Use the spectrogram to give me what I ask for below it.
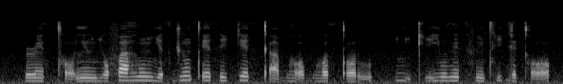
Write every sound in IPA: ɹẽ˨θtʰɔ̰˨lʲũ˨ʎɔ˨ fa˦ ɦũ˧ ʎɛ˨θd͡ʒũ˦ tʼe˦θi˧ke˦θ kʼa̰˧bʱɔ̰˧ bʱɔ˧θkʼɔ˨ɾṵ˦ | ʎḭ˧kʰḭ˧ ju˧ðĩ˧θ fĩ˨tʰḭ˦ɡɛ˨ kʰɔ̰˧

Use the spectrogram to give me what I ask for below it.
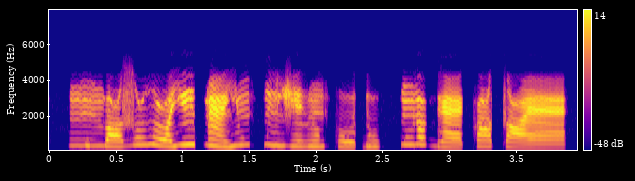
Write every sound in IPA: mõmɒ zˤuðˤo je ɓæ̃jũ k͡pĩʒeðõko ɗu k͡pũɾɒɡæ kɒtˤæ

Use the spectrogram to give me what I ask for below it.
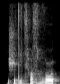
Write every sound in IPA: ʃɪtit͡sʰəzˤi̤ ðˤu

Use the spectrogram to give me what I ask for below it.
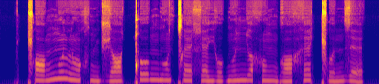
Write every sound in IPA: ǁɒŋũ lũχ nd͡ʒɒ ǃoŋɡõǀɛɬɛ joɡõɲɒhõ ŋɡɒhɛ ǁʊnzɛ

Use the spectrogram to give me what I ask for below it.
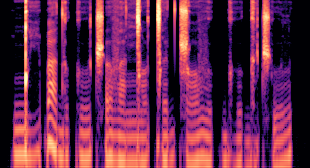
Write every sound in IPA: ŋ͡ǃi̤ ɓaduku t͡ʃʼʌvaŋ͡ǀɔǀəd ʈ͡ʂɔ vuk ɡʱuɡə̤ t͡ʃʼul

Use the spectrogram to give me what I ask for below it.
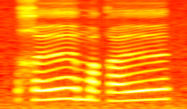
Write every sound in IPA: χɜːmɔqɜː

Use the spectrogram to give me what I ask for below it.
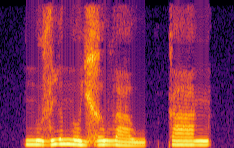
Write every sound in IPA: nu˨˩zi˧ə̯no˨˩j ɣə˧wla˨˩w | ka˧ŋ

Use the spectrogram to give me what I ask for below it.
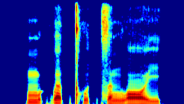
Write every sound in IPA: mʊ˥k̚lɐ˧t̚ kʷʰɐ˨˥t̚ t͡sɐ˨˩n wɔː˨˩j

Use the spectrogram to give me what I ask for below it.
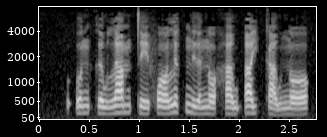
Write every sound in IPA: ʔo˧˥nkə˨˩w la˧m t̪e˨˩˨fɔ˨˩˦ lə˦˥k̚ nɨ˨˩˨ə̯nɔ˨˩˨ha˨˩˦wʔa˧j ka˨˩˨w nɔ˨˩˦

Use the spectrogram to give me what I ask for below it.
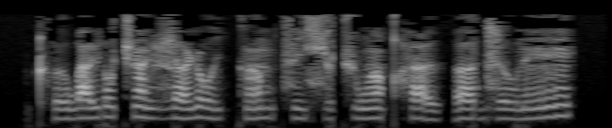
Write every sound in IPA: ʈʰɵway̯ ɾot͡ʃãy̯ ɮɐ ɳoi̯kɐ̃mt͡si ɕɵt͡ʃwũqʰɨ | ɐd͡zɵu̯ ɾẽ

